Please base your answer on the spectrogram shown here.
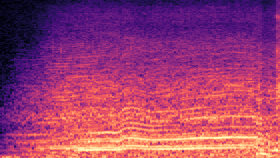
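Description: A race car engine in a sim racing onboard hot lap climbs steadily in pitch under acceleration, shifts once, and keeps pulling at a high, whining rev, heard steadily from inside the car.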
